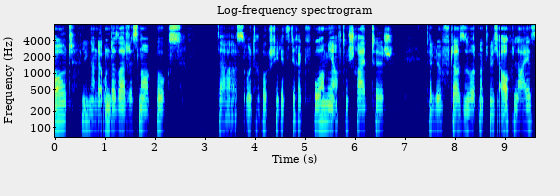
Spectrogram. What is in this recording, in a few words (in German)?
MateBook X Pro Test Mikrofon; Huawei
